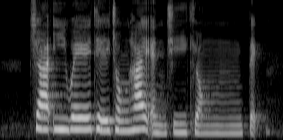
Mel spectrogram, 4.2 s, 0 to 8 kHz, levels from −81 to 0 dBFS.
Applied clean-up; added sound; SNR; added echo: none; none; none; none.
